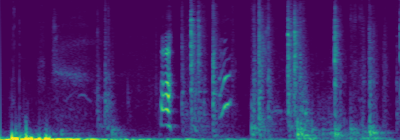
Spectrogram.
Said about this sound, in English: He stood up. He fell right back down.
